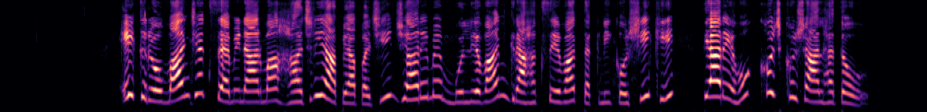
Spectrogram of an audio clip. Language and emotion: Gujarati, happy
